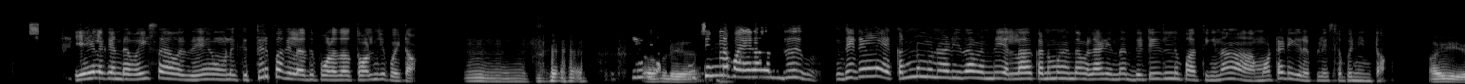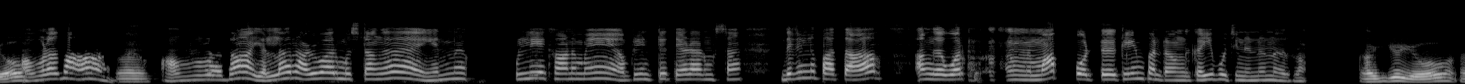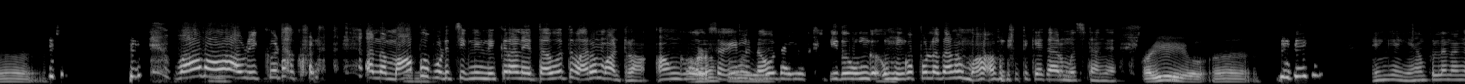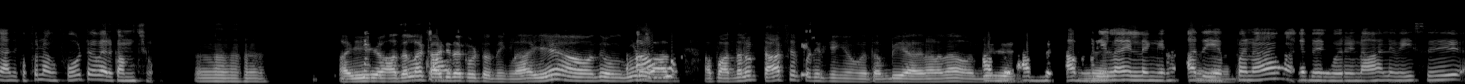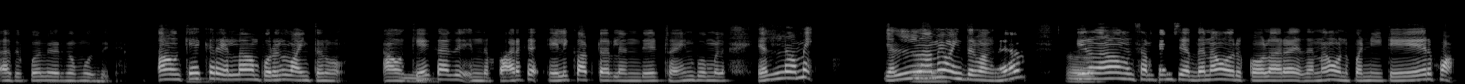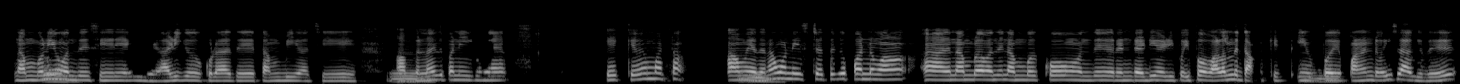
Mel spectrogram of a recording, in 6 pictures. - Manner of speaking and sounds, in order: other noise; "ஏழுகழுத" said as "ஏழுகண்ட"; laugh; "திடீர்னு" said as "திடீல்னு"; in English: "ப்ளேஸ்ல"; in English: "கிளீன்"; "புடுச்சு" said as "பூச்சு"; laugh; laughing while speaking: "வாடா! அப்பிடி கூட்டா கூட அந்த மாப்ப புடிச்சிக்கின்னு நிக்கிறானே தவிர்த்து வர மாட்ரான்"; "கூப்டா" said as "கூட்டா"; in English: "செகண்ட்ல டவுட்டாகி"; laughing while speaking: "அடப்பாவி!"; laughing while speaking: "உங்க, உங்க புள்ள தானம்மா அப்பிடின்ட்டு கேட்க"; laugh; laugh; laughing while speaking: "ஆமா"; unintelligible speech; laugh; in English: "டார்ச்சர்"; in English: "சம்டைம்ஸ்"
- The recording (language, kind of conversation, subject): Tamil, podcast, கடைசியாக உங்களைச் சிரிக்க வைத்த சின்ன தருணம் என்ன?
